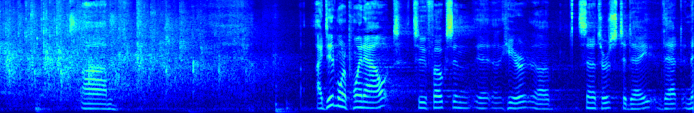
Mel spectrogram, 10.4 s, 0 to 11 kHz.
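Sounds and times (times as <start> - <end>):
audience at a meeting applauding: 0.0 - 4.2
speech: 1.2 - 2.0, 4.8 - 10.4.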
